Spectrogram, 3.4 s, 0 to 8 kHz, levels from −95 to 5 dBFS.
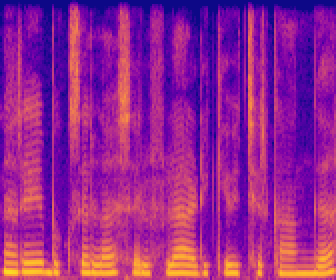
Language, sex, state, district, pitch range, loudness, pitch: Tamil, female, Tamil Nadu, Nilgiris, 220-245 Hz, -13 LUFS, 230 Hz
